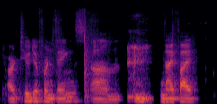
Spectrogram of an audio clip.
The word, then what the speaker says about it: NiFi: two different things um nifi at least that's that's how i pronounce it um so nifi is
